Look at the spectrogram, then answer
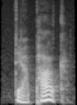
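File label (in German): "Park", German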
